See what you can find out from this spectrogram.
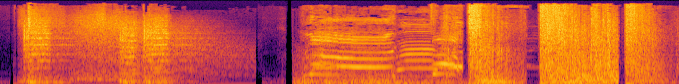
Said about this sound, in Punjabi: ਇਹ ਸਨ ਚੀਨ ਦੇ ਸਿਪਾਹੀ ਜੋ ਲਾਈਵ ਫਾਇਰ ਡ੍ਰਿਲਸ ਚਲਾ ਰਹੇ ਸਨ।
